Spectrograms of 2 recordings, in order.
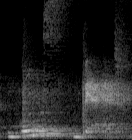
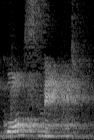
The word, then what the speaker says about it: gobsmacked: গোমস ব্যাট, গোমস ম্যাট, GOBSMACKED, গবস ম্যাট, sorry আমার first উচ্চারণ ভুল ছিল, গবস ম্যাট, অবাক।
